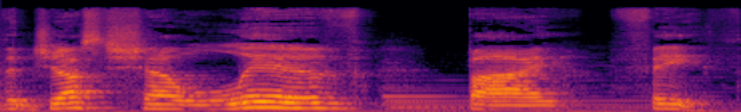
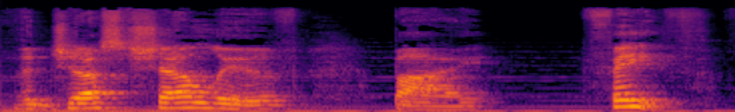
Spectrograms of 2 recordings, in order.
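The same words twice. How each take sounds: First: The word live is stressed. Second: The word faith is stressed.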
